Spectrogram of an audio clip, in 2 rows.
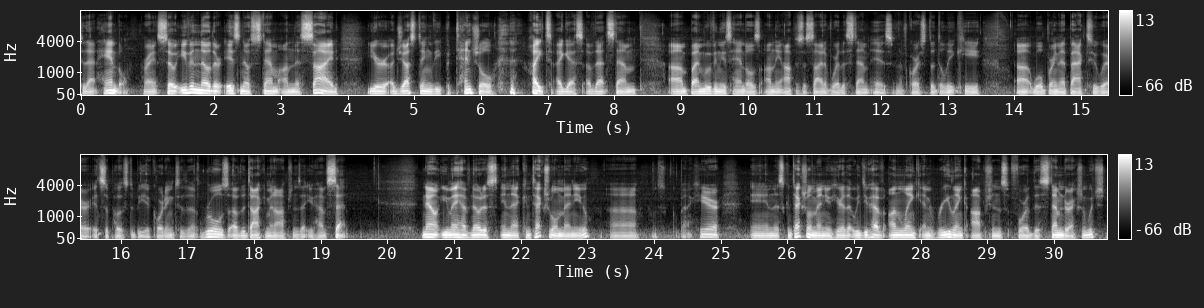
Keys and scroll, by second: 12.7 BackSpace, 17.1 super+z, 17.7 super+z, 24.3 BackSpace.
